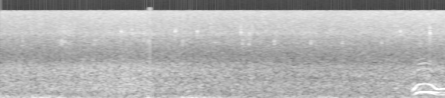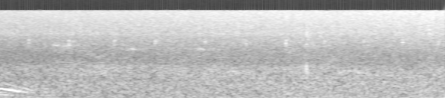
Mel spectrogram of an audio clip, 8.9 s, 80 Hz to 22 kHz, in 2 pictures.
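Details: Single hoarse rising-and-falling call from a Eurasian eagle-owl in a white-tailed eagle's nest, 12 March 2019, 18:26, heard midway through amid rumbling low background noise.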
